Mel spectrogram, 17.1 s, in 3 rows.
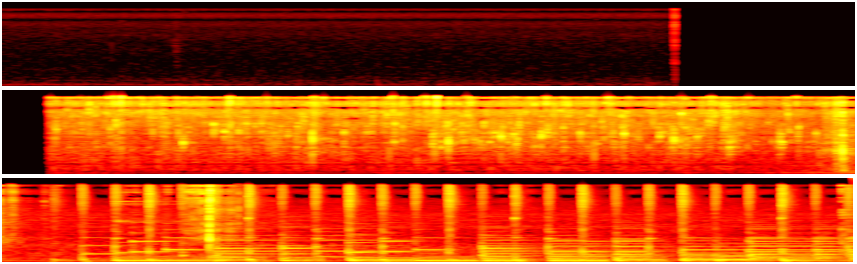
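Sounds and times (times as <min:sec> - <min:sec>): chicken sizzling in hot oil: 0:06.0 - 0:11.4.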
